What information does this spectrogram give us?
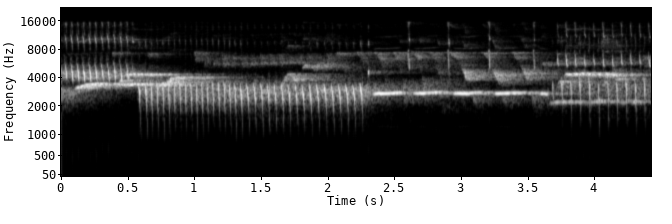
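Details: Agitated male canary in a cage, singing to rouse a female for mating: a rapid pulsed roll that drops to a lower buzzing trill, then a thin steady whistle and a higher rattling phrase.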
